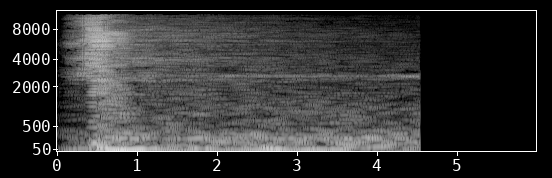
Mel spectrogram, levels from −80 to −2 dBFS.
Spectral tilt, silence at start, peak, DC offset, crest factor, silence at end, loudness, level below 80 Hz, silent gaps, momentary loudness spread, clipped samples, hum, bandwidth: -1.5 dB/octave; 0.05 s; 0 dBFS; under 0.1%; 24 dB; 1.45 s; -19 LUFS; -30 dBFS; none; 20 LU; under 0.1%; none; 11.5 kHz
